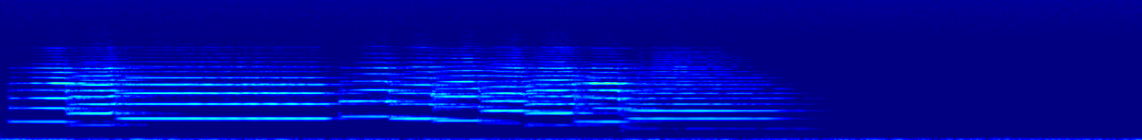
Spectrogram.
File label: trumpet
